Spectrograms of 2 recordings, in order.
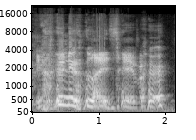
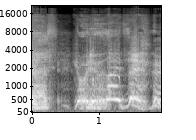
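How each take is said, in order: First: Slow, higher, giggling through it; laughing. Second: Very high, very loud crazed yell; manic shout. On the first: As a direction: present it while cackling. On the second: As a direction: scream it like a mad inventor. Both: Acted. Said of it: "what voice to do for this random person".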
